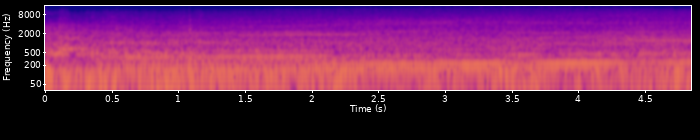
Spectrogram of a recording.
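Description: An Audi TT RS VLN race car engine drones steadily at the Nordschleife in the RaceRoom racing game, its pitch climbing slowly as it pulls through a gear, loud and continuous with no talk.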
